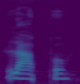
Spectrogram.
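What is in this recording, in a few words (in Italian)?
"l'apo", lingua sarda, fem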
